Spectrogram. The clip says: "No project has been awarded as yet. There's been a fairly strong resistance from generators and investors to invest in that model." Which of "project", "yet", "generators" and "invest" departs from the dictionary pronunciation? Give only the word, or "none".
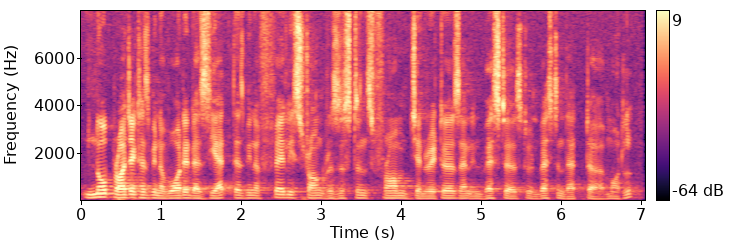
none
